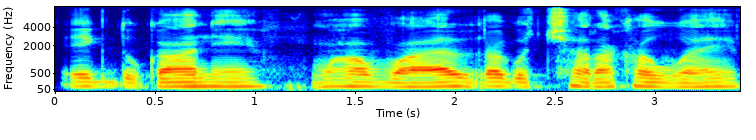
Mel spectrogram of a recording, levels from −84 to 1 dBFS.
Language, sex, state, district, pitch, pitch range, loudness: Hindi, male, Chhattisgarh, Balrampur, 110 Hz, 105-115 Hz, -18 LUFS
